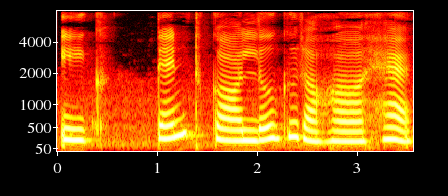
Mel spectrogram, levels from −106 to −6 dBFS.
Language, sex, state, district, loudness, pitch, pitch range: Hindi, male, Punjab, Fazilka, -12 LUFS, 240 Hz, 220-270 Hz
